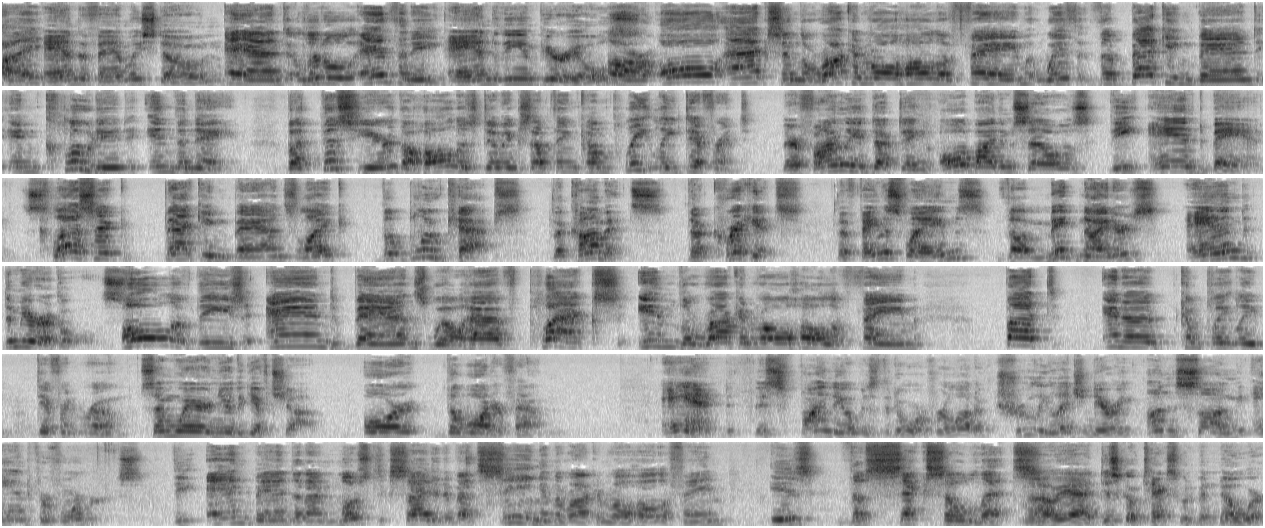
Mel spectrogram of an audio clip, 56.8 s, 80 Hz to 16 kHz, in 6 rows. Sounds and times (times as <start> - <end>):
Speech: 0.0 - 35.3, 35.9 - 42.1, 42.8 - 56.7.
